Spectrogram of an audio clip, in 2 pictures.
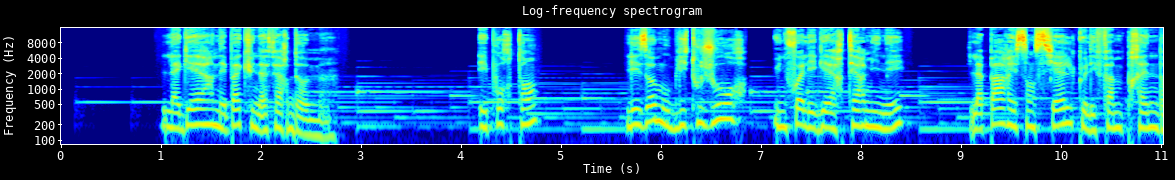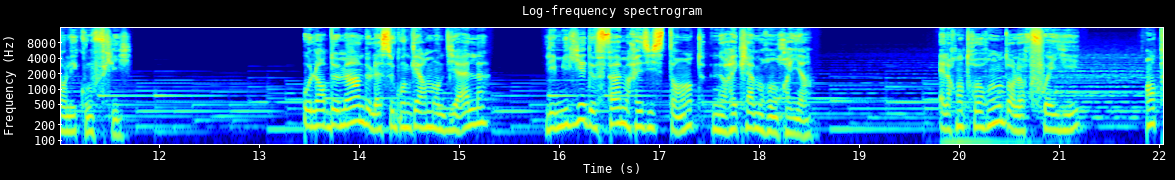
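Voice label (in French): DOCU, Voix off; Elles étaient en guerre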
